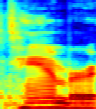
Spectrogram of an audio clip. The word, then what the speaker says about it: timbre: There are some who describe, there's a word in music, which is timbre, which is spelled timber, sort of, but it's timbre, trust me, T-I-M-B-R-E.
